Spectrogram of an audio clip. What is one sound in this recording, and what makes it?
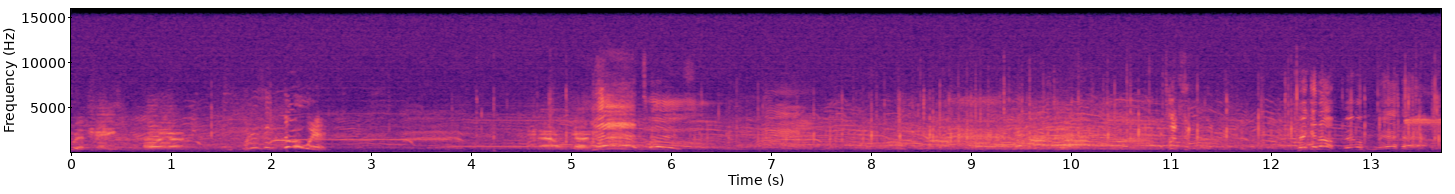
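A crowd of spectators cheers and shouts outdoors, swelling as the play goes on.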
